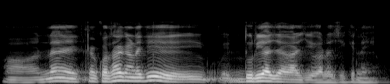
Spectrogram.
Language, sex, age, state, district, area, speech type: Odia, male, 45-60, Odisha, Bargarh, urban, spontaneous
